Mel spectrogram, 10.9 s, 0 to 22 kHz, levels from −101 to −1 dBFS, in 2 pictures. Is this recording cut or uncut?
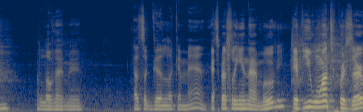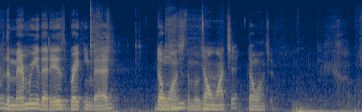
cut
